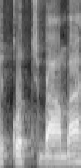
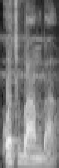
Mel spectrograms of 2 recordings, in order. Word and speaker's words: Cochabamba: ये कोचबाम्बा है, ध्यान रखिएगा वर्ड्स को, क्योंकि बहुत सारे स्पेलिंग्स में जो है ना प्रोनाउंसिएशन गड़बड़ होती है, इसलिए मैंने इसको बार बार फोकस करना हो रहा है। कोचबाम्बा।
